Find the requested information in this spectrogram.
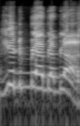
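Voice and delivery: high mock-yelled gibberish; Joe Biden. President yelling down everybody's worries, mock yelling. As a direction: squawk over the objection in a caricature. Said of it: "He's yelling at everybody".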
